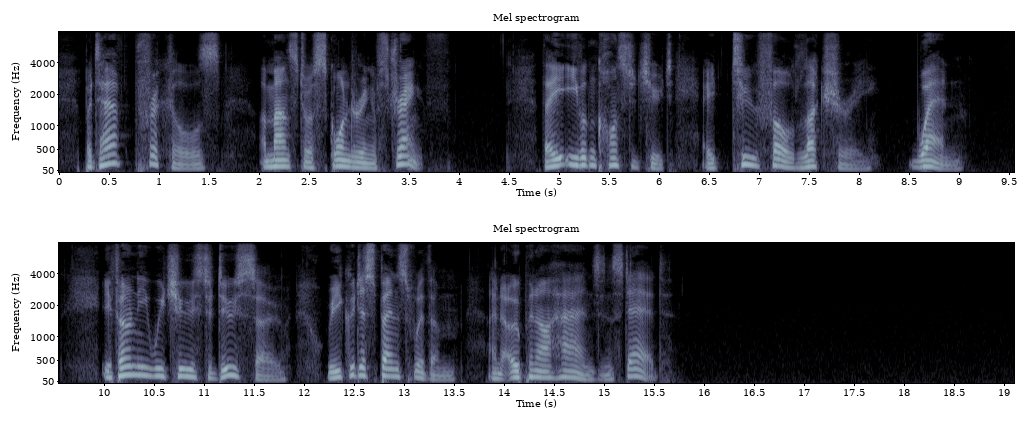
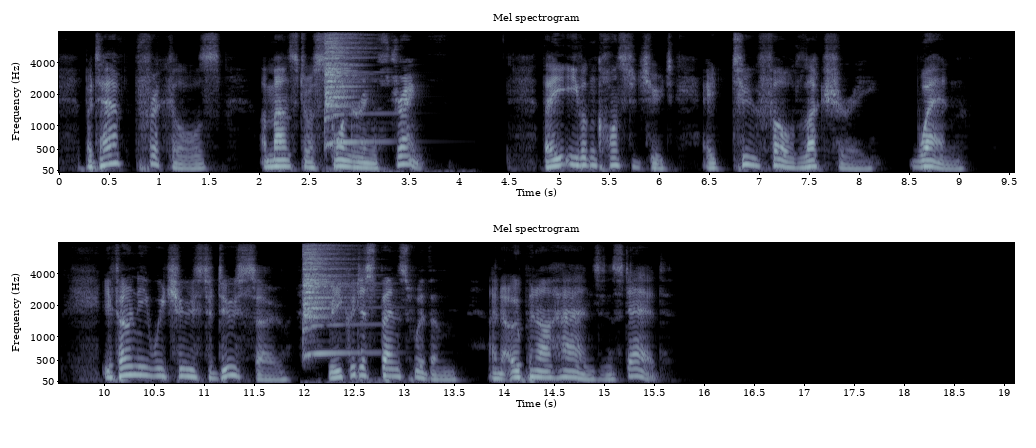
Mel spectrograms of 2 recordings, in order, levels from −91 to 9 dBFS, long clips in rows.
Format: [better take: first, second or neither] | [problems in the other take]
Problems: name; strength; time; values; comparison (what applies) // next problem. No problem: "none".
first | noise reduction (classical method WPE with log-MMSE)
